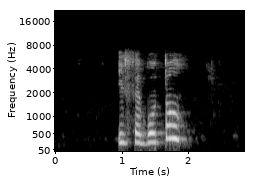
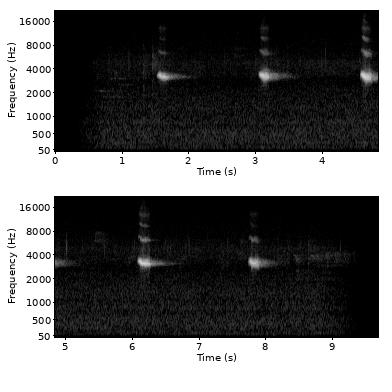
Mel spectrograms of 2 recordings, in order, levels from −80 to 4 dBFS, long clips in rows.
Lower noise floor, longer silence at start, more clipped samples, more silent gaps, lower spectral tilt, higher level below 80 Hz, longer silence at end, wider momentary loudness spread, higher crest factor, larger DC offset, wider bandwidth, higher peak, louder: first, -71 dBFS vs -65 dBFS; second, 0.95 s vs 1.55 s; neither; neither; first, -2 dB/octave vs 3 dB/octave; first, -62 dBFS vs -84 dBFS; second, 0.9 s vs 1.75 s; second, 8 LU vs 17 LU; second, 16 dB vs 22 dB; neither; second, 7 kHz vs over 20 kHz; about the same, -2 dBFS vs -4 dBFS; about the same, -15 LUFS vs -16 LUFS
